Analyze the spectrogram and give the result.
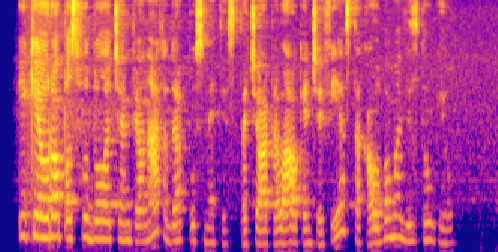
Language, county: Lithuanian, Panevėžys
